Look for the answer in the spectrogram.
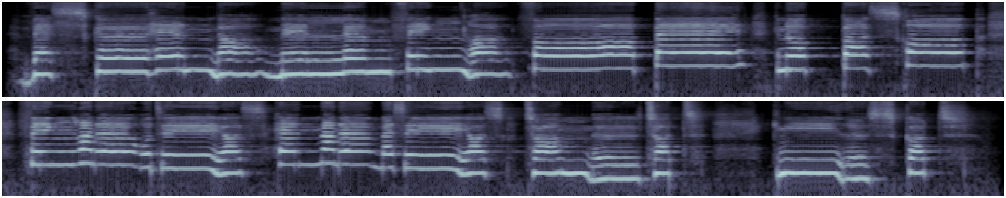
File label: Danish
